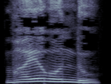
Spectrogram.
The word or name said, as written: ಭಯವೊಂದು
